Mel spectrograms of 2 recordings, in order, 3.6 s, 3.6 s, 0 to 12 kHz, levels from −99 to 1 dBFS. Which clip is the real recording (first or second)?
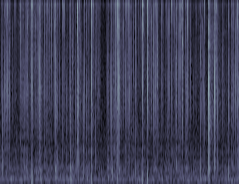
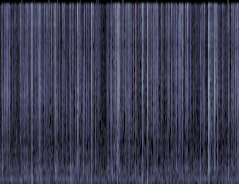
first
